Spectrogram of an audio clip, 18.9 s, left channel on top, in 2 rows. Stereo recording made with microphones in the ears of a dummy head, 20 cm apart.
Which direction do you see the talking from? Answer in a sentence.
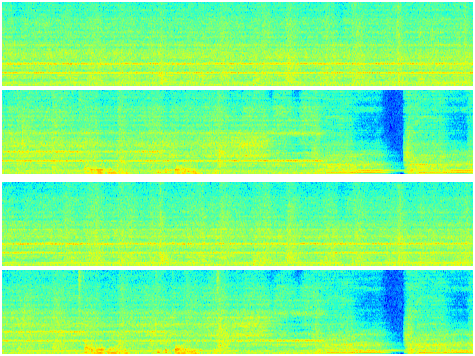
In this clip you hear the talking on the right.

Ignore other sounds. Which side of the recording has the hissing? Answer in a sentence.
You can hear the hissing on the left.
